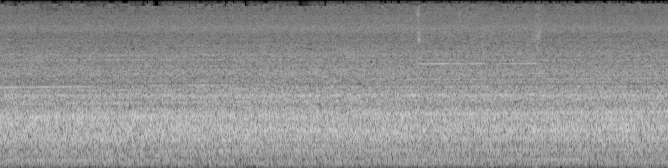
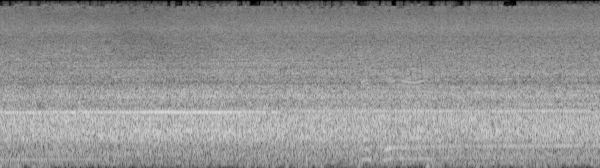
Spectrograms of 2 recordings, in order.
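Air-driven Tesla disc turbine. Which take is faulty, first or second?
first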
